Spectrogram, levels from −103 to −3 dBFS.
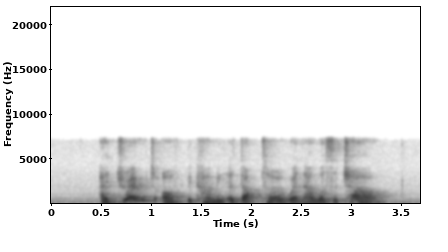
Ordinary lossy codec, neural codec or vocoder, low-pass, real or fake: none; none; 7.2 kHz; real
